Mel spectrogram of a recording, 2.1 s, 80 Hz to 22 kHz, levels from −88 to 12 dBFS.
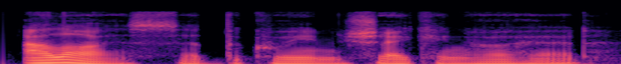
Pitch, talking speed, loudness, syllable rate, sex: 105 Hz, 205 wpm, -20 LUFS, 4.9 syllables/s, male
